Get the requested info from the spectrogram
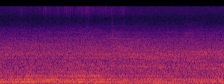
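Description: Steady low engine hum, as of a vehicle idling, holding a few fixed low tones over a faint even rumble.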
